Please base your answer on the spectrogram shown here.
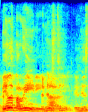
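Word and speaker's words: Béla Barényi: Or Bela Barini. Bela Bela Barini. Villa Bellini. Bella Barini. if you say it right, Bela Barini And his team.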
